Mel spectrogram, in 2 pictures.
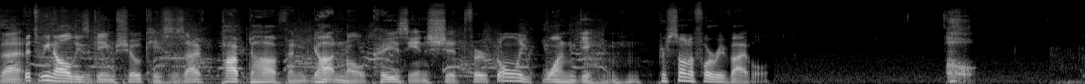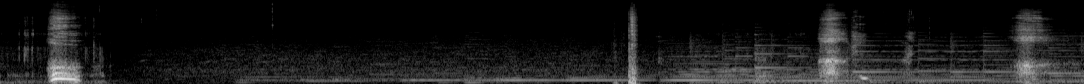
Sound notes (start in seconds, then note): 9.4 gasp; 11.2 bigger gasp; 17.0 mini desk slam; 18.9 uh... moaning???? wtf was I doing bro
